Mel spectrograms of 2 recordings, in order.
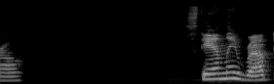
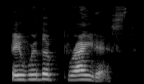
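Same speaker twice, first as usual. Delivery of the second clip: ordinary delivery, nothing marked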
